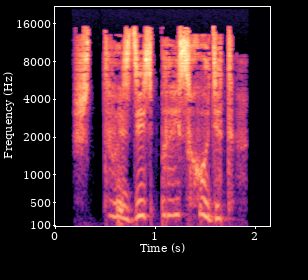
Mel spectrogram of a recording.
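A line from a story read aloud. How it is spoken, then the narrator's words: Whispered question. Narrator (Russian): шепотом спросила я у Глюка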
